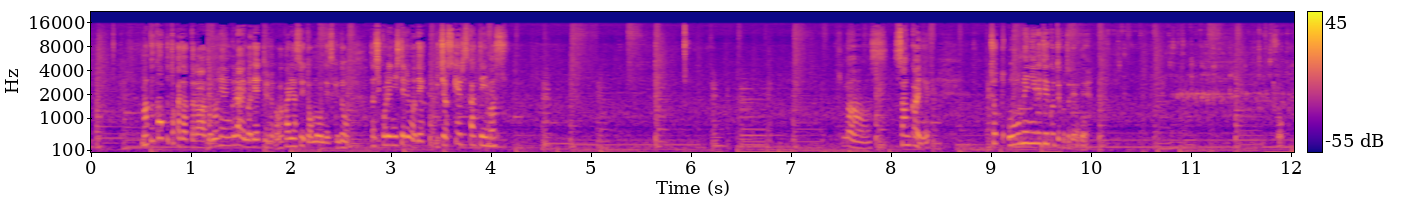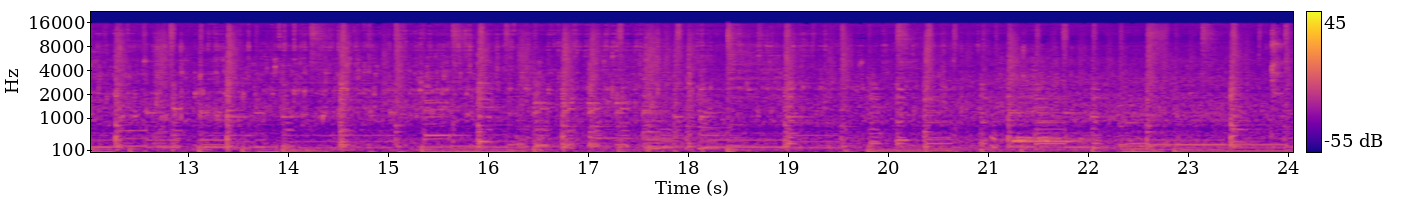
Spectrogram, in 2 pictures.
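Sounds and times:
background music: 0:00.0 - 0:24.0
water pouring onto coffee grounds: 0:09.0 - 0:22.1.

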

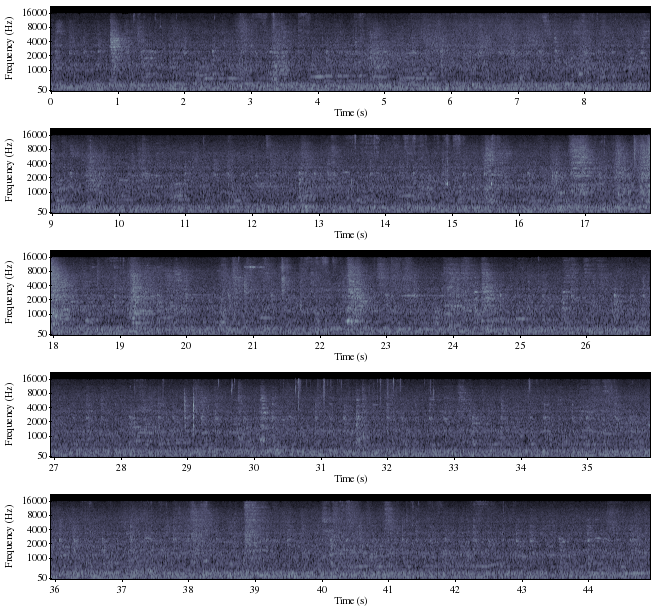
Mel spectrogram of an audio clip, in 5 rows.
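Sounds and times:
restaurant room noise: 0:00.0 - 0:44.9.

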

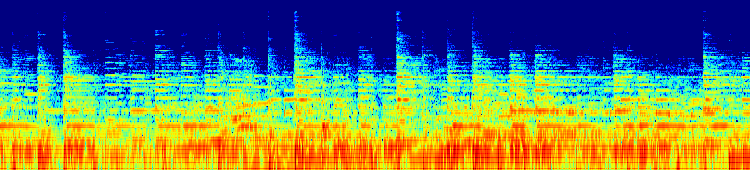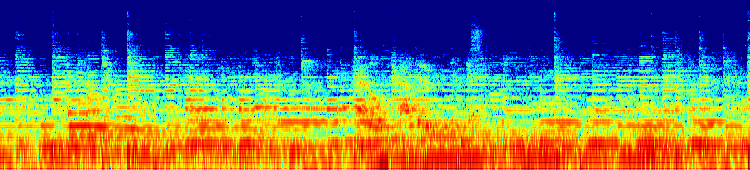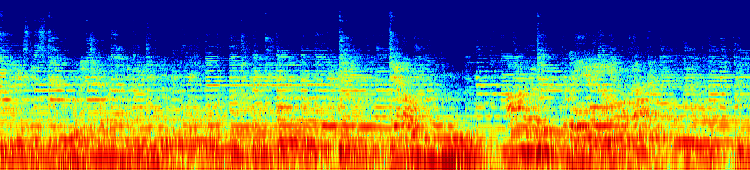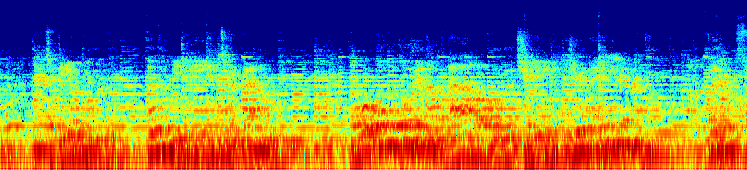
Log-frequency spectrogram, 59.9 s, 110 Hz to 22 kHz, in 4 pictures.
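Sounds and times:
acoustic guitars playing: 0:00.0 - 0:59.9
man singing: 0:02.0 - 0:07.7, 0:15.1 - 0:59.9.

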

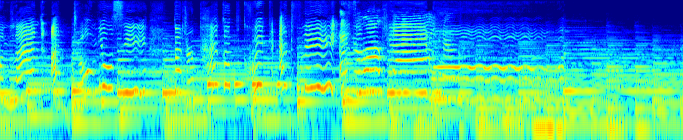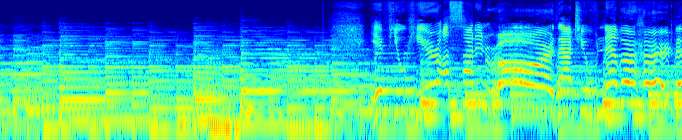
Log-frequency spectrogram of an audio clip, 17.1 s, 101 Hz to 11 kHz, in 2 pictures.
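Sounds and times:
piano chords: 0:00.0 - 0:17.0.

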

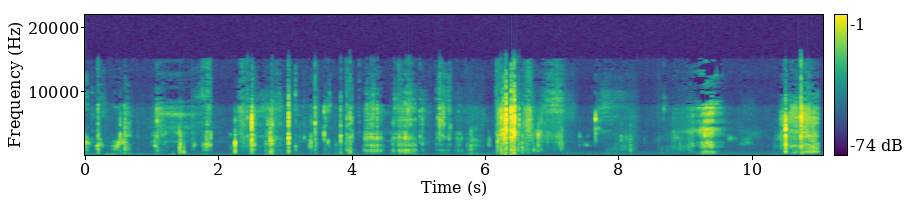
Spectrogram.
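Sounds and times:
person chewing something crunchy: 0:00.0 - 0:09.6, 0:10.4 - 0:11.0.

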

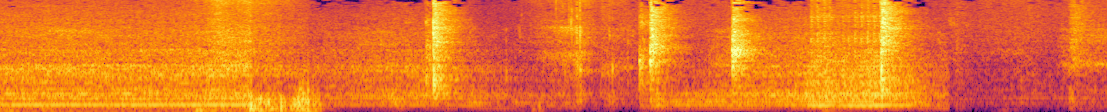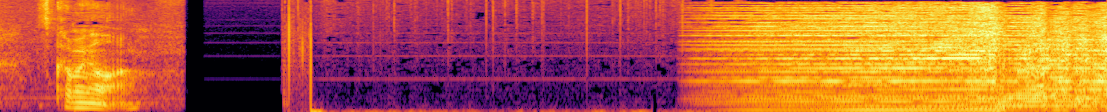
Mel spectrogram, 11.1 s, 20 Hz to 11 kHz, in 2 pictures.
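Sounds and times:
fan-like hum with held tone: 0:00.0 - 0:03.7.

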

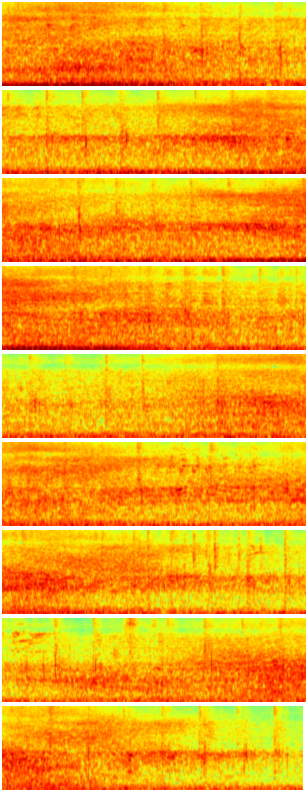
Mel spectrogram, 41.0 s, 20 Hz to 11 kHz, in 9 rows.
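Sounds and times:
passing cars rumbling: 0:00.0 - 0:41.0
vehicle engine hum approaching: 0:00.0 - 0:41.0.

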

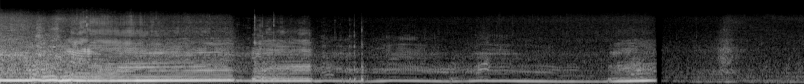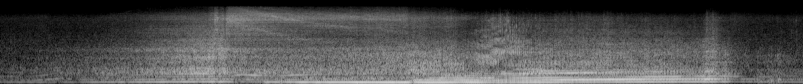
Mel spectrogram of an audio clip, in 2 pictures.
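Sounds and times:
rally car accelerating past: 0:08.3 - 0:15.4.

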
